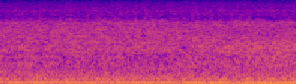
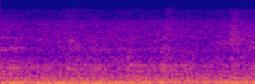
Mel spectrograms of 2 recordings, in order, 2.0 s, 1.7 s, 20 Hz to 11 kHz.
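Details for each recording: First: 1971 Chevy C10 with a Duramax diesel swap, first start after rewiring and fixing misplaced grounds, with a broken injector return line T: steady, even low diesel rumble at idle, no misses or knocks; smoking heavily, leaking transmission fluid. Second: 1971 Chevy C10 with a swapped-in Duramax diesel: deep, steady churning as it turns over but never catches; crank-no-start, likely out of fuel after the fuel filters and lines were left loose; grounds later found misplaced.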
